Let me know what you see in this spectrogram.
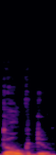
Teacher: so the stress is on the O, toktu. That's the part of the word that you're going to say the loudest, toktu.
